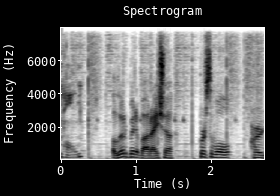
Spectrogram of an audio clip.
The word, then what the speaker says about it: Aisha: The thing with my name is it's actually pronounced Aisha. It's not necessarily like the Arabic origin, even though it's like related to it, sort of. It's more like on the Urdu sense, where like in Urdu it's spelled Ya Ha. That's, if you put that together and you see that in Urdu, that's Aisha.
